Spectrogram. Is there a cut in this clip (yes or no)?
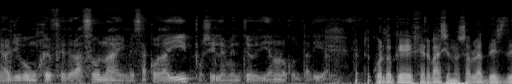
no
